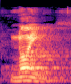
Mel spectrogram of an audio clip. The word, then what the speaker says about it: gnawing: flat teeth is called gnawing. Gnawing क्या होता है, इसमें जी साइलेंट है तो क्या कहता है,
